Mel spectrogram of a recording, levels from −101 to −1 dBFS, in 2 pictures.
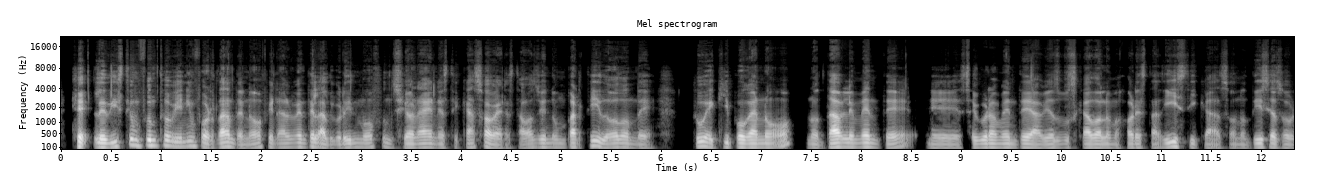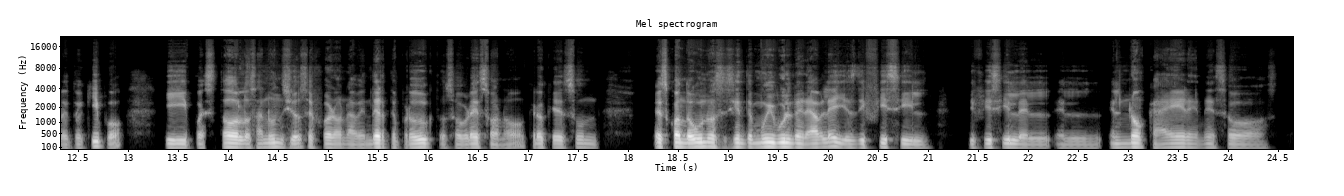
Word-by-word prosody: Eh, -, -, +9 dB
le 110 Hz, -1 st, +7 dB
diste 120 Hz, +8 st, -1 dB
a -, -, +3 dB
un 150 Hz, -, -4 dB
punto 150 Hz, 0 st, +3 dB
bien 120 Hz, 0 st, -2 dB
importante, 120 Hz, -7 st, +1 dB
¿no? 95 Hz, +5 st, -4 dB
Finalmente 105 Hz, +2 st, -4 dB
el 115 Hz, -, +1 dB
algoritmo 100 Hz, +4 st, -2 dB
funciona 100 Hz, -2 st, -2 dB
en 100 Hz, -2 st, -3 dB
este 95 Hz, -, -11 dB
caso, -, -, -2 dB
a -, -, +5 dB
ver, -, -, -2 dB
estabas 95 Hz, -, -7 dB
viendo 105 Hz, 0 st, -5 dB
un 100 Hz, -1 st, -12 dB
partido 105 Hz, -1 st, 0 dB
donde 90 Hz, -5 st, -5 dB, 0.4 s
tu 125 Hz, +1 st, +1 dB
equipo 110 Hz, 0 st, 0 dB
ganó, 100 Hz, 0 st, +1 dB
notablemente. 105 Hz, +2 st, +3 dB
Eh, 90 Hz, -2 st, -7 dB
seguramente 100 Hz, 0 st, -1 dB
habías 90 Hz, 0 st, -2 dB
buscado 95 Hz, 0 st, -2 dB
a -, -, +1 dB
lo 95 Hz, 0 st, -5 dB
mejor 95 Hz, +2 st, -6 dB
estadísticas 100 Hz, +2 st, -5 dB
o -, -, -12 dB
noticias 100 Hz, +4 st, -4 dB
sobre 85 Hz, -1 st, -7 dB
tu 85 Hz, -, -12 dB
equipo 125 Hz, +8 st, -3 dB, 0.4 s
y, 95 Hz, -1 st, +1 dB
pues, 95 Hz, -2 st, -9 dB
todos 105 Hz, -1 st, +8 dB
los 100 Hz, 0 st, -2 dB
anuncios 105 Hz, -1 st, -1 dB
se 105 Hz, -, -5 dB
fueron 95 Hz, +2 st, -2 dB
a 90 Hz, -, -5 dB
venderte 95 Hz, +2 st, +4 dB
productos 100 Hz, +4 st, 0 dB
sobre 90 Hz, +2 st, -1 dB
eso, -, -, -6 dB
¿no?, -, -, -10 dB
creo 100 Hz, -, -2 dB
que 100 Hz, -, -4 dB
es 95 Hz, -, -9 dB
un 100 Hz, -3 st, -9 dB, 0.6 s
es -, -, +4 dB
cuando 110 Hz, -2 st, +9 dB
uno 115 Hz, 0 st, +6 dB
se 95 Hz, -, -10 dB
siente 105 Hz, +3 st, 0 dB
muy 115 Hz, +3 st, +6 dB
vulnerable 110 Hz, 0 st, +4 dB
y 110 Hz, -5 st, 0 dB
es 95 Hz, -1 st, -5 dB
difícil 95 Hz, -3 st, -4 dB, 0.4 s
difícil 100 Hz, 0 st, -3 dB
el 85 Hz, -1 st, -8 dB
el 85 Hz, -1 st, -15 dB
el 100 Hz, 0 st, -8 dB
no 105 Hz, 0 st, +4 dB
caer 100 Hz, +1 st, -4 dB
en 95 Hz, -1 st, -11 dB
esos 85 Hz, -3 st, -10 dB
100 Hz, 185 wpm, -24 LUFS, 90-105 Hz, 0.6 s, Eh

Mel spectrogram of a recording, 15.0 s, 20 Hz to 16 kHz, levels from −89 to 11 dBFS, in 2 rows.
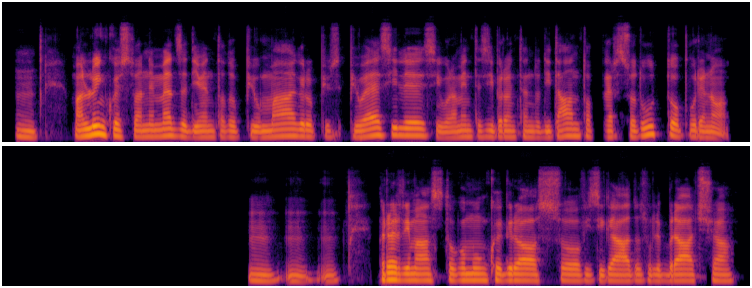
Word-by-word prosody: Mh. 120 Hz, -3 st, -2 dB, 0.4 s
Ma 120 Hz, -, +2 dB
lui 145 Hz, +6 st, +9 dB
in 170 Hz, -, +7 dB
questo 125 Hz, -4 st, 0 dB
anno 120 Hz, +1 st, -1 dB
e -, -, 0 dB
mezzo 135 Hz, 0 st, +2 dB
è 115 Hz, -, 0 dB
diventato 115 Hz, 0 st, -2 dB
più 110 Hz, 0 st, -4 dB
magro, 125 Hz, +1 st, +1 dB
più 115 Hz, -, -10 dB
s -, -, -10 dB
più 115 Hz, 0 st, -3 dB
esile? 145 Hz, +1 st, +2 dB
Sicuramente 115 Hz, -2 st, -3 dB
sì, 120 Hz, 0 st, -4 dB
però 115 Hz, +1 st, -2 dB
intendo 115 Hz, -1 st, -5 dB
di 110 Hz, +1 st, -4 dB
tanto, 130 Hz, +2 st, -2 dB
ha -, -, -9 dB
perso 115 Hz, 0 st, -4 dB
tutto 160 Hz, +1 st, 0 dB
oppure 120 Hz, -1 st, -3 dB
no? 105 Hz, -2 st, -2 dB, 2.7 s
Mh, 120 Hz, 0 st, -3 dB
mh, 110 Hz, +3 st, -6 dB
mh. 115 Hz, +3 st, -6 dB, 0.4 s
Però 140 Hz, +1 st, +6 dB
è 140 Hz, -, +7 dB
rimasto 125 Hz, 0 st, +2 dB
comunque 130 Hz, 0 st, 0 dB
grosso, 125 Hz, -1 st, +1 dB
fisicato 120 Hz, 0 st, +1 dB
sulle 120 Hz, -1 st, -4 dB
braccia. 120 Hz, 0 st, +1 dB
120 Hz, 150 wpm, -23 LUFS, 115-130 Hz, 2.7 s, lui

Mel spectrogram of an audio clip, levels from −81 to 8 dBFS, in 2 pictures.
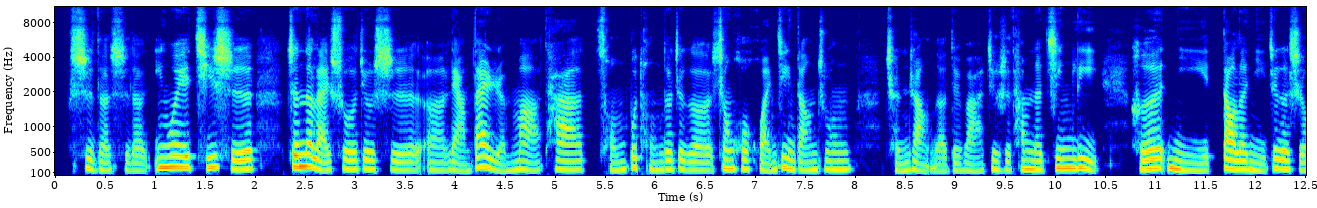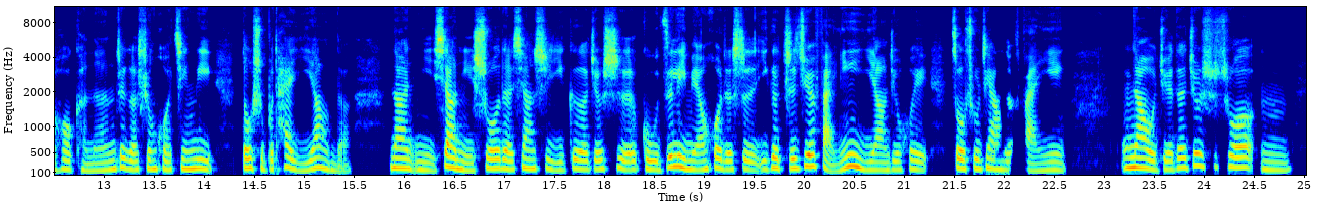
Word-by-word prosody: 是 185 Hz, -3 st, +1 dB
的 155 Hz, -2 st, -5 dB
是 155 Hz, 0 st, -4 dB
的， 145 Hz, -2 st, -6 dB
因 205 Hz, +2 st, +5 dB
为 215 Hz, -1 st, +6 dB
其 210 Hz, 0 st, +2 dB
实 175 Hz, -4 st, +3 dB, 0.3 s
真 220 Hz, -1 st, +7 dB
的 225 Hz, -2 st, +7 dB
来 155 Hz, -5 st, +2 dB
说 170 Hz, +1 st, -1 dB
就 170 Hz, 0 st, -2 dB
是， 155 Hz, -2 st, -2 dB
呃， 150 Hz, -1 st, -6 dB
两 150 Hz, -3 st, -5 dB
代 210 Hz, +6 st, +3 dB
人 150 Hz, -7 st, -3 dB
嘛， 150 Hz, -1 st, -4 dB
他 165 Hz, -1 st, -3 dB
从 155 Hz, +1 st, -6 dB
不 200 Hz, -, -1 dB
同 160 Hz, -6 st, -7 dB
的 170 Hz, +1 st, -2 dB
这 175 Hz, 0 st, -2 dB
个 155 Hz, -1 st, -2 dB
生 180 Hz, +6 st, 0 dB
活 180 Hz, -1 st, -3 dB
环 160 Hz, -4 st, -5 dB
境 180 Hz, +1 st, 0 dB
当 155 Hz, 0 st, -4 dB
中 165 Hz, 0 st, -4 dB, 0.3 s
成 140 Hz, +1 st, -4 dB
长 145 Hz, -6 st, -4 dB
的， 130 Hz, 0 st, -8 dB
对 145 Hz, 0 st, -7 dB
吧？ 135 Hz, -2 st, -7 dB
就 165 Hz, +3 st, -5 dB
是 155 Hz, 0 st, -6 dB
他 175 Hz, +4 st, -4 dB
们 175 Hz, -, +2 dB
的 160 Hz, -, 0 dB
经 190 Hz, +4 st, +2 dB
历 180 Hz, -6 st, 0 dB, 0.3 s
和 180 Hz, +2 st, +3 dB
你 150 Hz, -6 st, -1 dB
到 180 Hz, -3 st, +5 dB
了 165 Hz, -1 st, +1 dB
你 145 Hz, -4 st, -4 dB
这 190 Hz, -, -1 dB
个 175 Hz, -1 st, +2 dB
时 150 Hz, -3 st, -2 dB
候， 165 Hz, +2 st, -3 dB
可 155 Hz, -2 st, -10 dB
能 145 Hz, +4 st, -4 dB
这 195 Hz, +2 st, -1 dB
个 160 Hz, -2 st, -1 dB
生 175 Hz, +1 st, -1 dB
活 170 Hz, -2 st, -2 dB
经 175 Hz, +2 st, +1 dB
历 175 Hz, -2 st, 0 dB, 0.3 s
都 185 Hz, -, +5 dB
是 185 Hz, -, -1 dB
不 165 Hz, -, -3 dB
太 200 Hz, +3 st, -1 dB
一 150 Hz, -5 st, -3 dB
样 175 Hz, -2 st, -1 dB
的。 125 Hz, 0 st, -12 dB, 0.4 s
那 195 Hz, -1 st, +3 dB
你 160 Hz, -4 st, -3 dB
像 190 Hz, -, +6 dB
你 140 Hz, -, -3 dB
说 180 Hz, +6 st, +4 dB
的， 175 Hz, -3 st, +3 dB
像 180 Hz, +1 st, 0 dB
是 175 Hz, 0 st, 0 dB
一 150 Hz, -2 st, -6 dB
个 170 Hz, +1 st, 0 dB
就 170 Hz, +1 st, -1 dB
是 170 Hz, -2 st, +1 dB
骨 165 Hz, -2 st, 0 dB
子 205 Hz, +7 st, +3 dB
里 215 Hz, -4 st, +6 dB
面 165 Hz, -1 st, -1 dB
或 190 Hz, +2 st, +2 dB
者 160 Hz, -2 st, 0 dB
是 160 Hz, -1 st, 0 dB
一 165 Hz, -, -6 dB
个 200 Hz, -, +4 dB
直 185 Hz, +1 st, +1 dB
觉 225 Hz, +4 st, +6 dB
反 150 Hz, -, -1 dB
应 215 Hz, -1 st, +5 dB
一 155 Hz, -, -6 dB
样， 155 Hz, -1 st, -2 dB
就 160 Hz, +1 st, -3 dB
会 160 Hz, -4 st, -3 dB, 0.2 s
做 185 Hz, -, +4 dB
出 180 Hz, +1 st, 0 dB
这 185 Hz, +2 st, -1 dB
样 170 Hz, -, -1 dB
的 160 Hz, -, -5 dB
反 145 Hz, -1 st, -5 dB
应， 155 Hz, -1 st, -5 dB, 0.5 s
那 195 Hz, +1 st, +5 dB
我 165 Hz, -, +3 dB
觉 160 Hz, +1 st, -2 dB
得 195 Hz, +2 st, +1 dB
就 240 Hz, +4 st, +2 dB
是 215 Hz, -1 st, -5 dB
说， 205 Hz, -1 st, +1 dB
嗯， 155 Hz, -2 st, -6 dB
170 Hz, 270 characters per minute, -23 LUFS, 155-185 Hz, 0.5 s, 真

